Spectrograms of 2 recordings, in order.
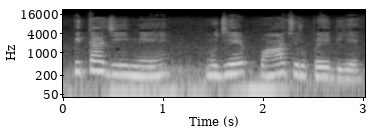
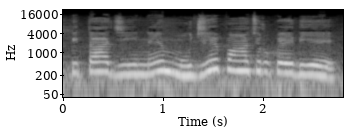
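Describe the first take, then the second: First: The stress falls on the word पिताजी. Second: The stress falls on the word मुझे. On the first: Father gave it, not anyone else. "यहाँ पर बल पिताजी के ऊपर है" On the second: It was given to me, not anyone else. "यानी पिताजी ने मुझे दिए हैं, किसी और को नहीं दिए"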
